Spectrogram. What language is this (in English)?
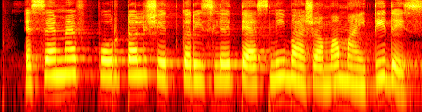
Marathi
